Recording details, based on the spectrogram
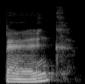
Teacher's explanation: it sounds more nasalized on the ah, because that NG sound means that as I'm getting ready for the NG, it affects how the vowel sounds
